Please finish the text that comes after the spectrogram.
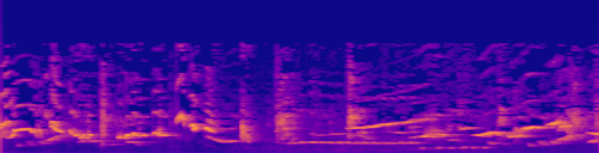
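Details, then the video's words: Oriental magpie-robin, 'rawit' type, delivering rough 'isian kasar' material meant to make rival magpie-robins reply: bursts of quick whistled and scratchy phrases, then a long steady whistled tone with lower sustained notes beneath it. "KACER RAWIT BONGKAR ISIAN KASAR, BIKIN KACER LAIN PASTI NYAUT"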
